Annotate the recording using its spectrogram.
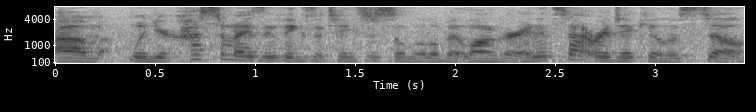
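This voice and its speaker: Over noticeable background noise, a woman with an American accent talks at a very fast pace, a medium pitch and fairly even intonation. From Michigan, US. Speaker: craft demonstrator. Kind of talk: live craft tutorial. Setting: home basement livestream. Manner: casual, filler-heavy.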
